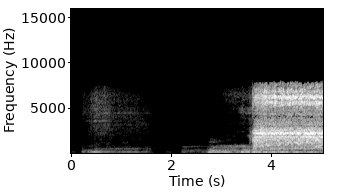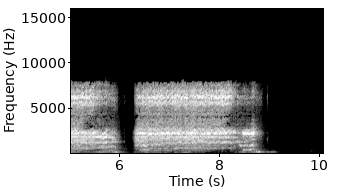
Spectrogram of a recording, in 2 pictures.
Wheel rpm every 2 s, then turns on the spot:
0, 40, 130, 130, 40.
none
